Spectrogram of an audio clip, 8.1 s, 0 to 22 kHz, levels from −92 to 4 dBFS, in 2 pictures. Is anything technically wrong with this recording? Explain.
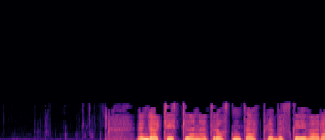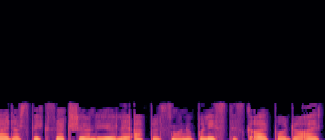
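Yes. Throughout the speech, nothing sounds above 5.8 kHz, and the sound has a plainly audible watery, swirling quality with smeared attacks. This is likely MP3 compression starved of bits, which fits a rate near 24 kbps. The encoder chopped off the treble and switched weak frequency lines on and off from frame to frame.

Pre-echo occurs at 2.04 s and again at 5.73 s. A sharp attack landed late in a transform block, so quantisation noise sized for the loud part spread backward into the quiet moment before it. Each attack gets a brief hiss about 13 ms ahead of it and sounds softened.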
